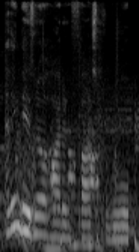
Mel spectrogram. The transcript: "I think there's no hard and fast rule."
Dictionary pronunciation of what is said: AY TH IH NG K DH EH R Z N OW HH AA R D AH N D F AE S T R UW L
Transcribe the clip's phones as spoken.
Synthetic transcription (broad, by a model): AY TH IH NG K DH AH R Z N OW HH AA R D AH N F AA S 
